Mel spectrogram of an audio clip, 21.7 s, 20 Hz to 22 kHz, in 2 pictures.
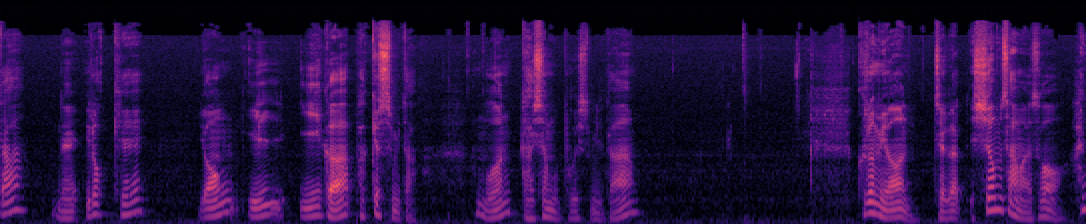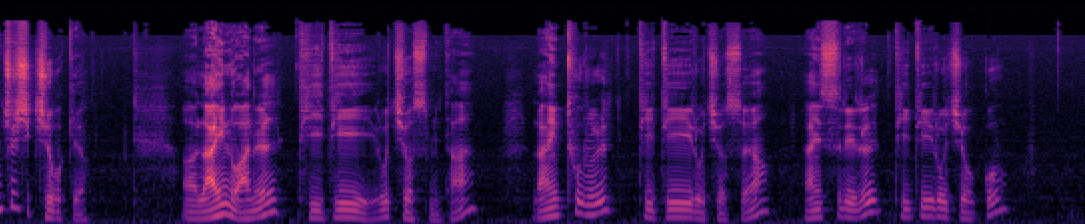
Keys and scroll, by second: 9.2 j, 10.0 j, 13.8 d, 14.1 d, 17.1 d, 17.5 d, 19.7 d, 20.0 d, 21.4 d.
